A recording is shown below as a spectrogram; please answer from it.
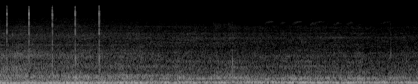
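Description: Steady low background hum and rumble, with a few faint sharp ticks in the first second.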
